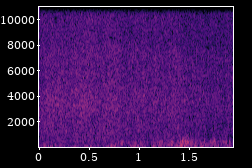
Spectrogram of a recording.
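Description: Strong outdoor wind buffets the microphone in a steady, rumbling roar on a windy summer day, loud and continuous with no voices.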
